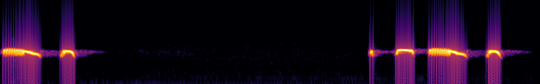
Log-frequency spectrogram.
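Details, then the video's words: Spotted dove call used to provoke wild doves: a truncated coo phrase, then after a long silence a full low four-note phrase with a short note, two level hoots, a long falling middle coo and a final short hoot. "Tiếng chim cu gáy kích bổi nhanh nổi"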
